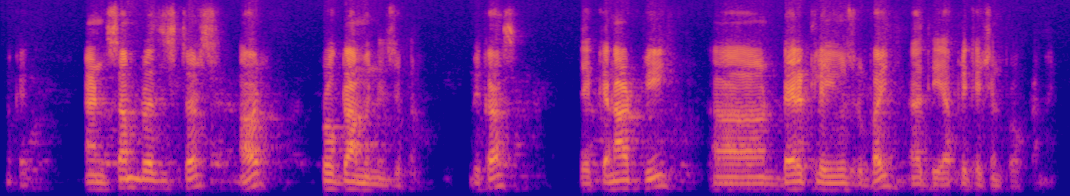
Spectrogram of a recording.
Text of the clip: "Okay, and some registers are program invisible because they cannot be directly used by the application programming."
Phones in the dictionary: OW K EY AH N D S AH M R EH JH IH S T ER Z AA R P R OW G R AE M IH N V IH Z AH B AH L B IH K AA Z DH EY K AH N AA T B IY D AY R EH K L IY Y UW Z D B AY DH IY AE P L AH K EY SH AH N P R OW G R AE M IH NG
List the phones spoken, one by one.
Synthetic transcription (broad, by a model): OW K EY AH N D S AH M R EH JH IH S T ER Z AA R P R OW G R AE M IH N IH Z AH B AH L B IH K AA Z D EY K AH N AA T B IY D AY R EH K L IY Y UW Z D B AY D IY AE P L AH K EY SH AH N P R OW G R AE M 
